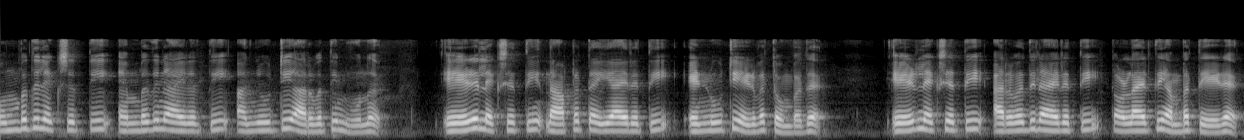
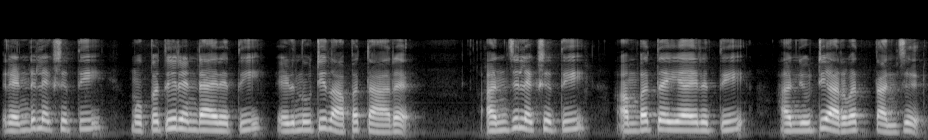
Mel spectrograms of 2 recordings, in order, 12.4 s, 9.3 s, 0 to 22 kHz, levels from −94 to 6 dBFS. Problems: none marked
